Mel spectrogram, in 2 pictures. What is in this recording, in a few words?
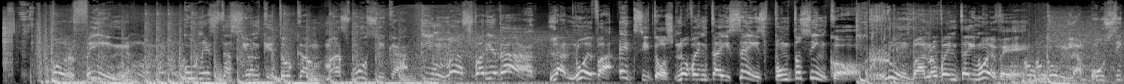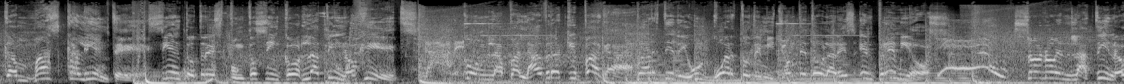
SPANISH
